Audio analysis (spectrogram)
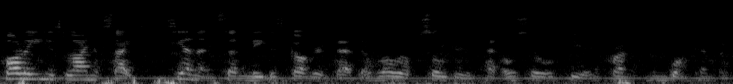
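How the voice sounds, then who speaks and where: A woman co-hosting an amateur novel reading, moving between narration and casual commentary. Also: medium pitch. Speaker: co-host reading a novel aloud. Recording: clearly noisy amateur home recording.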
